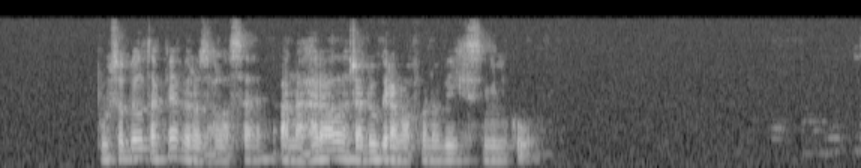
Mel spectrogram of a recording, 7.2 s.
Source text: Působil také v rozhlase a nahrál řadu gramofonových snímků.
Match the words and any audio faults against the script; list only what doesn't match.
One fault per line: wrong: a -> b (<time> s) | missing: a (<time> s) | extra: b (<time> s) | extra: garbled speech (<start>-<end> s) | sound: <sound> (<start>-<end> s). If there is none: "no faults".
no faults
